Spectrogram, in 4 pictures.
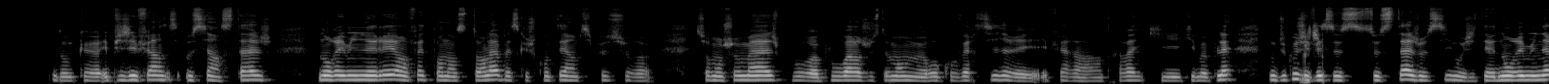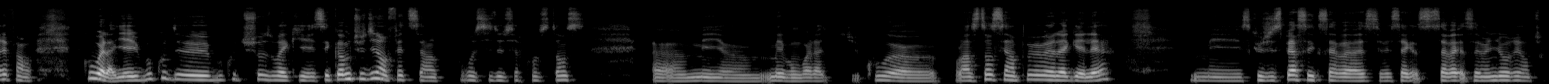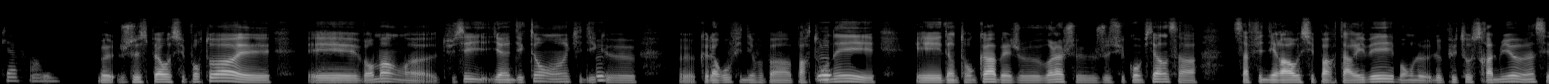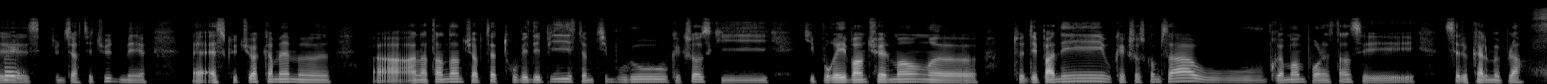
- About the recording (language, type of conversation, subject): French, advice, Comment décririez-vous votre inquiétude persistante concernant l’avenir ou vos finances ?
- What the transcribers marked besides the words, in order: other background noise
